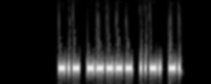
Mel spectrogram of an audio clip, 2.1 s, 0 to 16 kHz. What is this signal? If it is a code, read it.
Morse code, heard as a keyed tone, about 51 wpm, 690 Hz. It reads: K0FN
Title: USA Call Signs - 4 Characters - 6x Character Spacing - 50wpm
